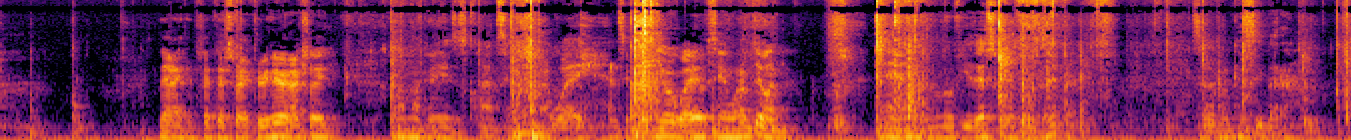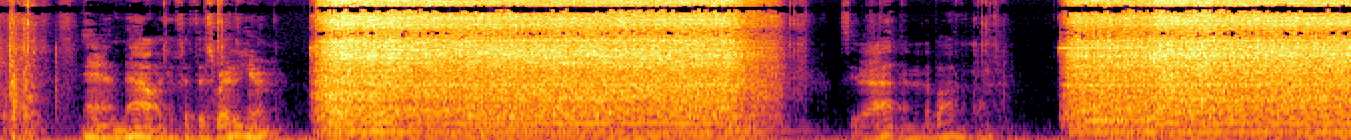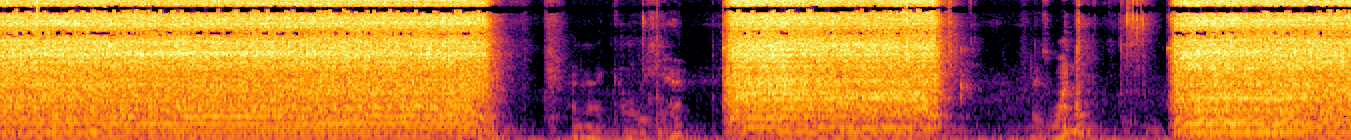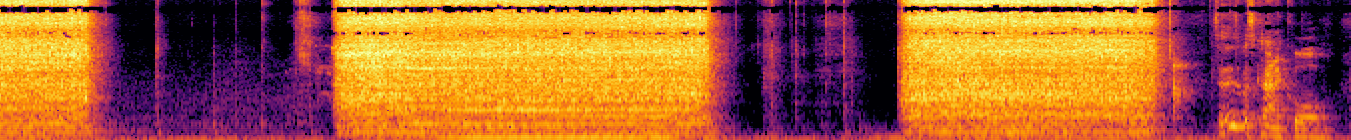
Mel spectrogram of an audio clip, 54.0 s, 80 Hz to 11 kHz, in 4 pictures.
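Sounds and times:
jigsaw cutting wood: 0:16.6 - 0:21.5, 0:24.1 - 0:32.1, 0:34.2 - 0:36.6, 0:38.7 - 0:41.6, 0:43.8 - 0:47.8, 0:49.5 - 0:52.3.

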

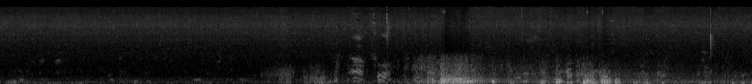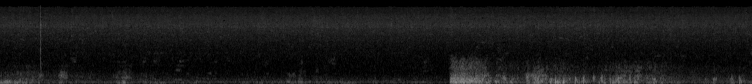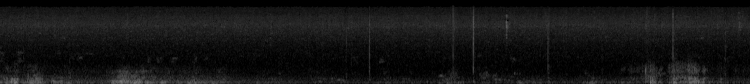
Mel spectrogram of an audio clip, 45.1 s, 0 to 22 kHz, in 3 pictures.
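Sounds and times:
thunder rumbling: 0:05.3 - 0:22.1, 0:24.0 - 0:35.7, 0:41.7 - 0:45.0.

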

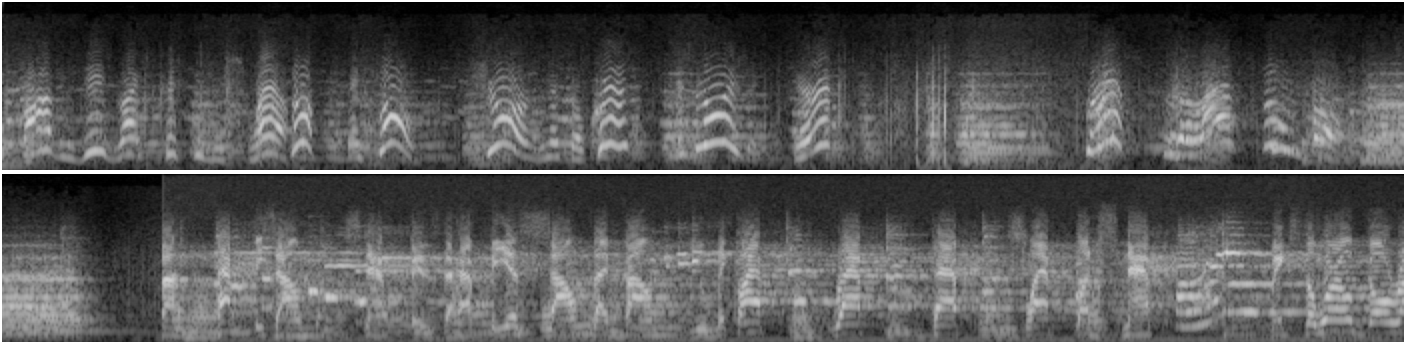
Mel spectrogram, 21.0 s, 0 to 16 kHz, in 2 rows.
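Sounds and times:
light music: 0:00.0 - 0:21.0.

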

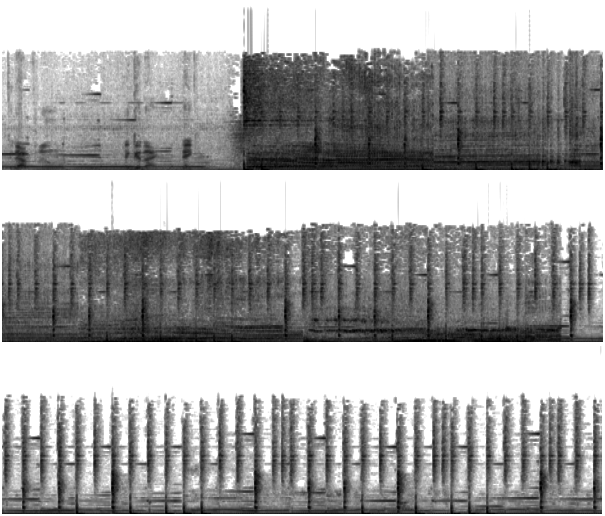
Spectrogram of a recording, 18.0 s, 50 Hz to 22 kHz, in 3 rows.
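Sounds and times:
car engines revving: 0:00.0 - 0:11.9
electronic music with heavy bass: 0:00.9 - 0:18.0
tyres squealing: 0:07.0 - 0:11.6.

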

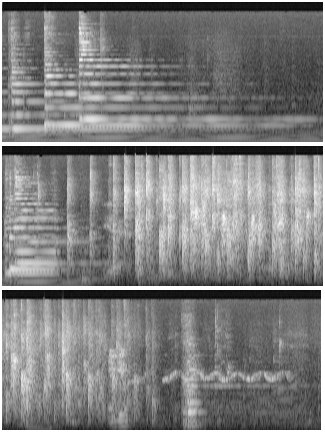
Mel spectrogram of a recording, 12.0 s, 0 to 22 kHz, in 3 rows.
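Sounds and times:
whistled note: 0:09.6 - 0:11.9.

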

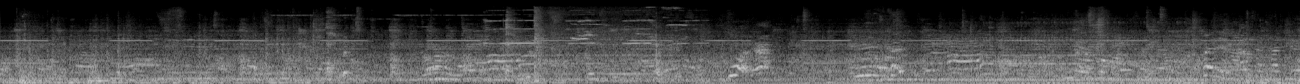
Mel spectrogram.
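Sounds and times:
passengers talking: 0:00.0 - 0:13.0.

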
